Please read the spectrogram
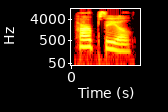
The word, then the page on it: harp seal: British English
